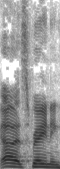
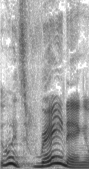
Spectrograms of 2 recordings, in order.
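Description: First: It is said in an unenthusiastic tone. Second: It is said in an excited tone.

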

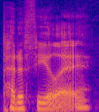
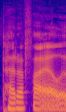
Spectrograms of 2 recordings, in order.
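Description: First: It is sounded out as it looks written. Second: It is said with the usual pronunciation. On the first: The speaker calls it wrong. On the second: The speaker calls it right.

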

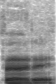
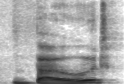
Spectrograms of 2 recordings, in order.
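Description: First: The name ends with an 'ee' vowel sound. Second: The name ends without an 'ee' vowel sound. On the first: The speaker calls it right. "But it's actually pronounced Bodhi" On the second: The speaker calls it wrong. "It's spelled as if it's Bode"

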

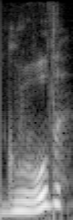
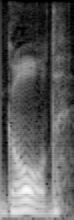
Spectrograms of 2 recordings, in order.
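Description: First: The name does not sound like gold. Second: The name sounds like the word gold. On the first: The speaker calls it right. "It is Gould, though he probably did have a lot of gold" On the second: The speaker calls it wrong. "I mispronounced Jay Gould's name as Jay Gould"

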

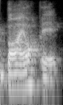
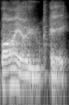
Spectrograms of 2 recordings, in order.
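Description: First: It is said as one blended word. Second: It is said as bio plus pic. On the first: "a lot of people use your pronunciation these days and go biopic" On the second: "I always favour the pronunciation biopic because I presume that the word is derived from the phrase biographical motion picture"

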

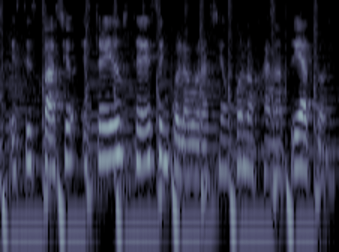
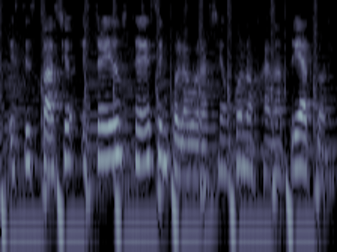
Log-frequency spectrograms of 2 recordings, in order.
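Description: No difference in how they are said.

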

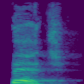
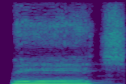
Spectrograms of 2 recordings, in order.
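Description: First: It is called out to grab someone's attention. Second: It is said eagerly, as if sharing juicy gossip. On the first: The speaker wants someone to notice them. "when you want to get her attention" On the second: The speaker has gossip to share. "Whenever you've got gossip"

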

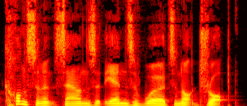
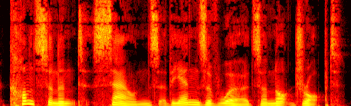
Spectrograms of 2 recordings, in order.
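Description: First: Final consonants are dropped or barely pronounced. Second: Final consonants are crisply and clearly pronounced. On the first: This marks less posh speech. "otherwise it would be like" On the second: This marks posh speech. "just listen to the way the ends of the words are quite clipped"

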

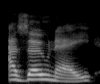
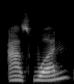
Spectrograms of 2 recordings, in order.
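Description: First: The words run together with no w sound. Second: The second word starts with a clear w sound. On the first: It sounds like a rude Italian word. "which unfortunately the boys had read as azone" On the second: It means acting together as a group. "the kind of motto for the group for the week was going to be"

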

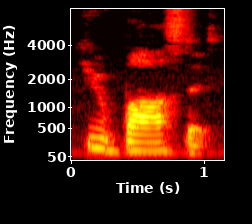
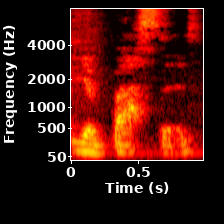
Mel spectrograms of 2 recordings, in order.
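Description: First: It is said in a southern English accent. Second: It is said in a northern English accent. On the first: It does not sound aggressive or nasty. The speaker calls it wrong. "I hate when southerners go" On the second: It sounds scarier, like a fight is coming. The speaker calls it right. "Whereas up north you're like"

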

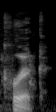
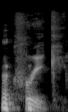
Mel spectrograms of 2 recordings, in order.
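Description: First: The vowel is a short 'i' sound. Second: The vowel is a long 'ee' sound. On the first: The speaker calls it wrong. "It's not crick" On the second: The speaker calls it right. "It's fucking creek"

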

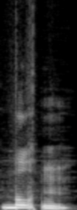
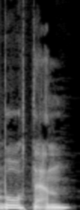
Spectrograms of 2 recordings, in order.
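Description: First: The middle vowel is dropped from the word. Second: The middle vowel is kept in the word. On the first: "tar bort mitten av ord" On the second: "istället för båten"

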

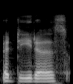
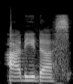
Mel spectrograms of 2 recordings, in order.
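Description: First: The name is said the English way. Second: The name is said the German way.

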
